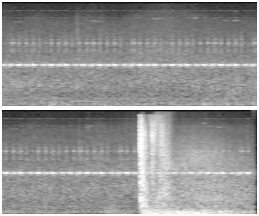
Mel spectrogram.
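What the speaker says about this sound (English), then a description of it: "Hey, my turret's shooting." A turret firing in the video game Space Engineers: one loud, sharp blast near the end that breaks a steady humming background with a constant tone.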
